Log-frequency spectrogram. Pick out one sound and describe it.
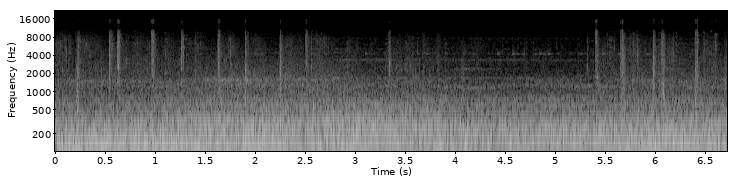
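Footsteps tread on a wet stone floor.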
